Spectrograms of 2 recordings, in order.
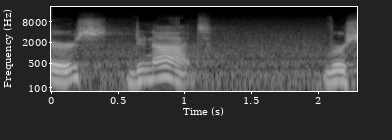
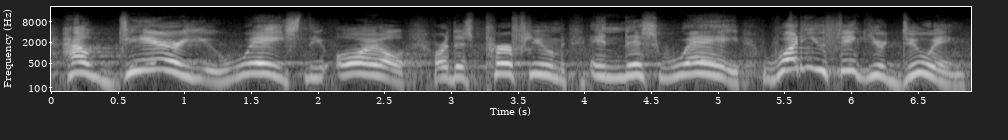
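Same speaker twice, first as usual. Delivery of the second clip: slow, loud, higher scolding; 5 semitones higher, 4 dB louder, slower than usual. Acted. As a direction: berate her word by word. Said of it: "they scolded her".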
